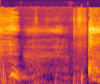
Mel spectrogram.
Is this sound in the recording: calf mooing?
no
